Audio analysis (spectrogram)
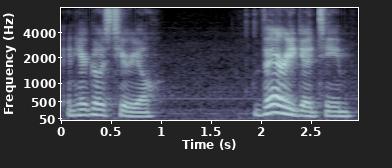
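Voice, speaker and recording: A game streamer giving live gameplay commentary in a raspy, sore voice, upbeat and explaining plays with sudden excited outbursts. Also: mid-range voice, unhurried. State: raspy, sore voice from energy drinks.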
